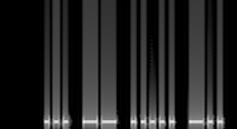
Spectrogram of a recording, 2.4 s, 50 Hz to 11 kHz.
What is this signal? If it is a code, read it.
Morse code, heard as a keyed tone, about 25 wpm, 700 Hz. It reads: SM5D
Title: DXCC-100 Call Signs - 4 Characters - 25wpm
